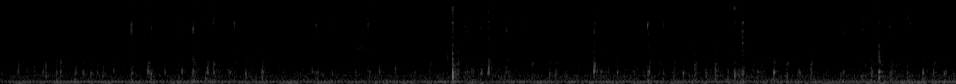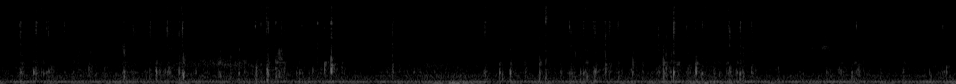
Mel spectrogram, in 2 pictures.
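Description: Typing on a computer keyboard: a faint, irregular run of key clicks as a sentence is typed out.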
